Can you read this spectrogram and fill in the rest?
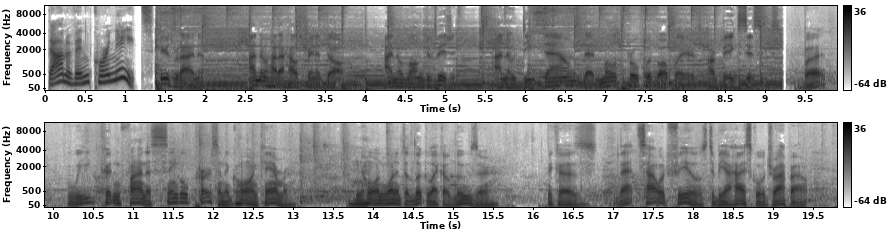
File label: Commercial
